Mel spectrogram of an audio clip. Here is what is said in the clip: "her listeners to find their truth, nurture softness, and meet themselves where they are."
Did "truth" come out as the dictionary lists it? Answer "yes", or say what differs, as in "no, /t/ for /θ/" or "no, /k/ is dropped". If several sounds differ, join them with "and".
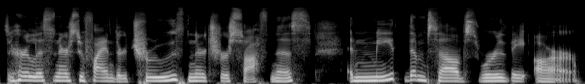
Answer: yes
